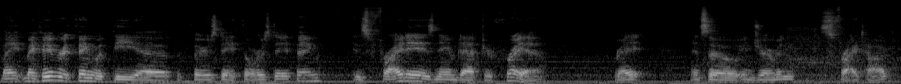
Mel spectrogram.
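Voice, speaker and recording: A man co-hosting a game stream, chatting casually in a halting, digressive way as he shares bits of trivia. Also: medium pitch, darkish tone. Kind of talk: casual rambling chat. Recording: echoey room, faint background noise.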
